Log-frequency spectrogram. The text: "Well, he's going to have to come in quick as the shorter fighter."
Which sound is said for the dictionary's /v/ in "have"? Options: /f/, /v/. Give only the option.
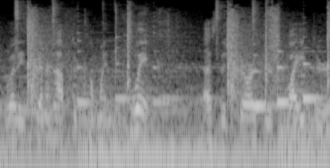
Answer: /f/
